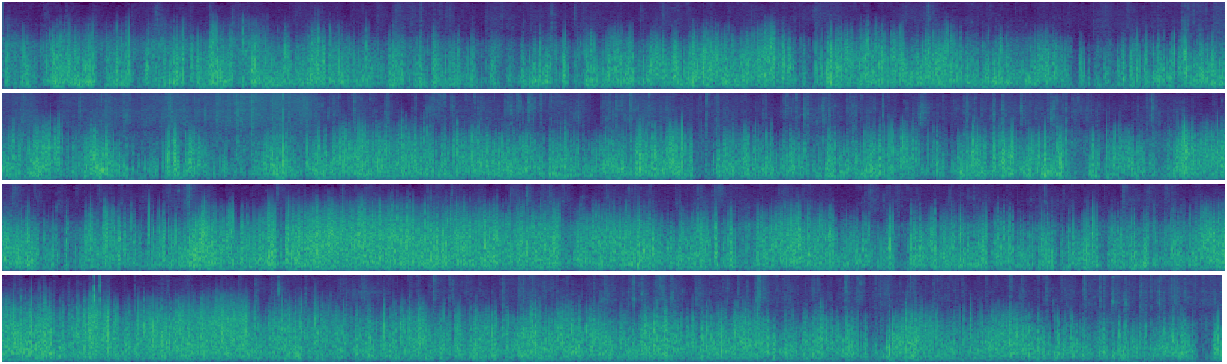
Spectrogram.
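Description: Wind buffeting a head-mounted camera microphone, with the hoofbeats of the ridden horse carrying it running underneath.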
